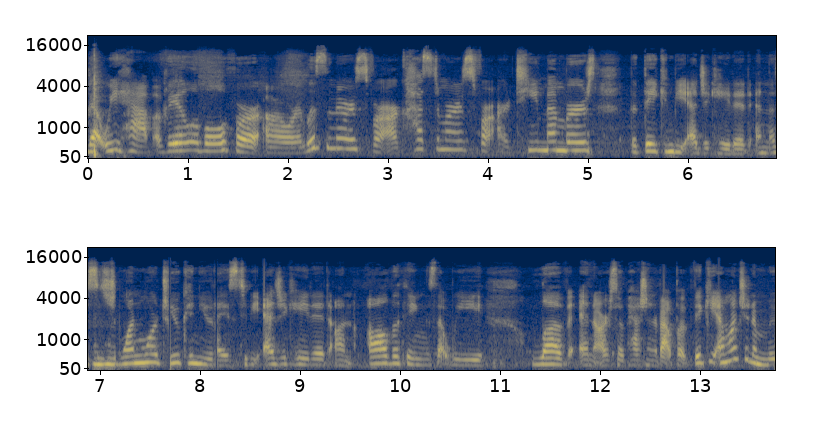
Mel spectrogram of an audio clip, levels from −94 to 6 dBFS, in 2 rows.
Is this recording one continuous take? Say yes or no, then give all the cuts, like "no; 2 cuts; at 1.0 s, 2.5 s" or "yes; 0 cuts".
no; 1 cut; at 7.2 s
